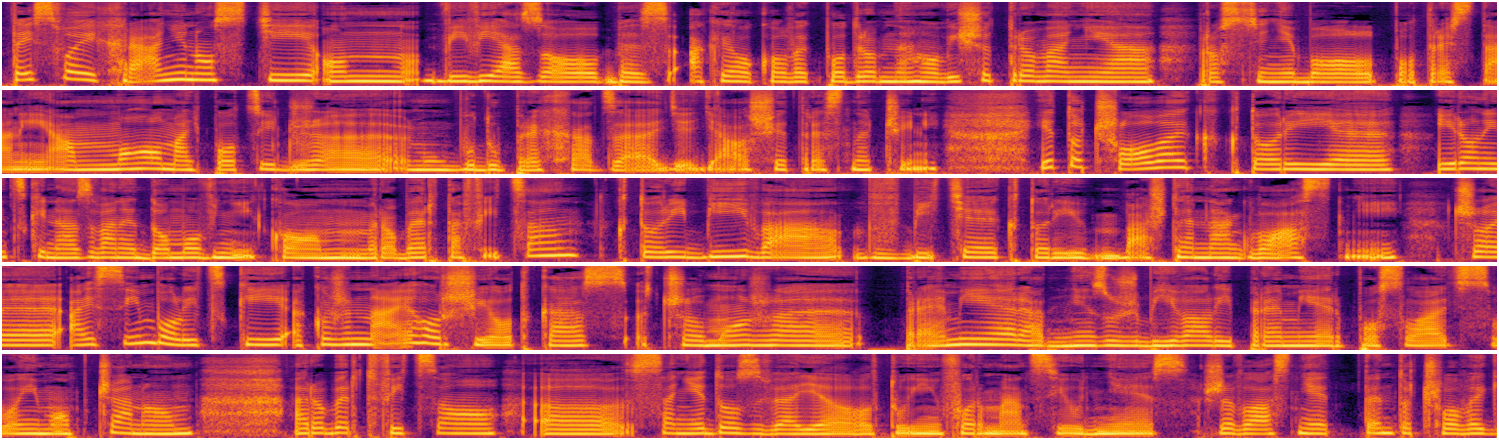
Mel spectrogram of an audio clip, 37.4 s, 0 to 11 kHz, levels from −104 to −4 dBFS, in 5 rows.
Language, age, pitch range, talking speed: Slovak, 20-39, 175-205 Hz, 115 wpm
